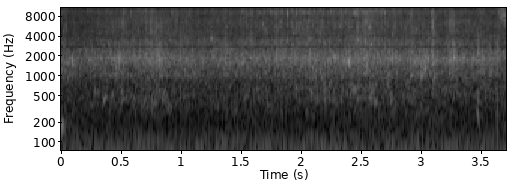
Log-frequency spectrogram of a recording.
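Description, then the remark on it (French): Gentle sea water laps and trickles in a steady, continuous, soft wash, with no voices and no sharp breaks over the few seconds. “On se laisse totalement porter par l'eau, bercé par la douceur des vagues.”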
